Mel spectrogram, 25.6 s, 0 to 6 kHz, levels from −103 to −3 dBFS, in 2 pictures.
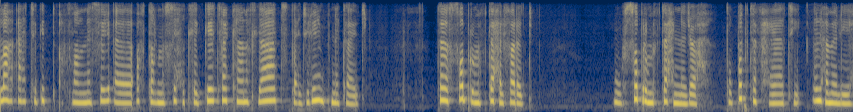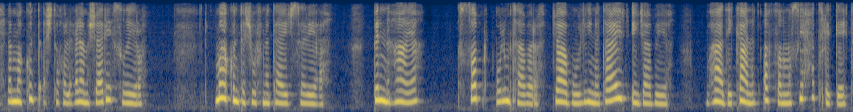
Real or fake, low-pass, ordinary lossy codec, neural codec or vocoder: fake; 5.4 kHz; none; codec, 16 kHz, 8 kbps, FreqCodec, larger model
